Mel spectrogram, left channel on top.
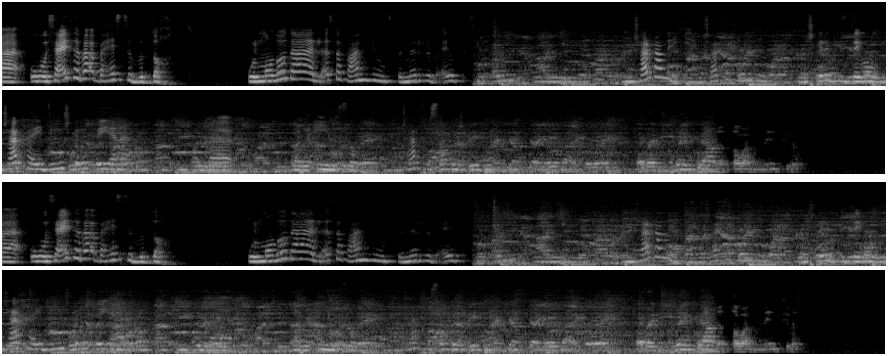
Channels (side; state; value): both; normal; correlation 0.66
